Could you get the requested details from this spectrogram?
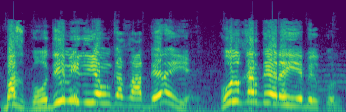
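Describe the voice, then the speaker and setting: Man, social activist, heated outdoor street interview, loud and accusing, very high pitch. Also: very animated, faint music behind. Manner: loud, combative, rapid-fire accusations.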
